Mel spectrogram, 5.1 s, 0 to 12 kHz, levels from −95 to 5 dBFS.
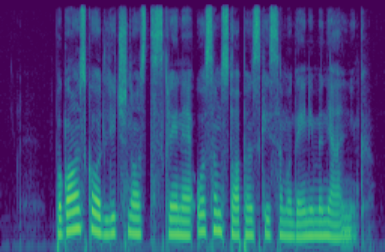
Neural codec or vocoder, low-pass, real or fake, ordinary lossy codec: none; 10.8 kHz; real; none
